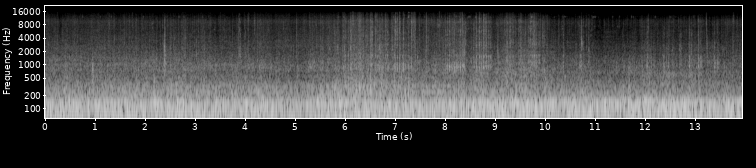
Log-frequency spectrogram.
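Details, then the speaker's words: 1996 Mercury Mystique at almost 250,000 miles, test drive on rough road after clutch and oil pan gasket replacement: steady low road rumble with only faint ticks, no rattle or clunks; previous annoying rattle gone. "It kind of floats, absorbs everything, pretty quiet. I don't hear the annoying rattle anymore."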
